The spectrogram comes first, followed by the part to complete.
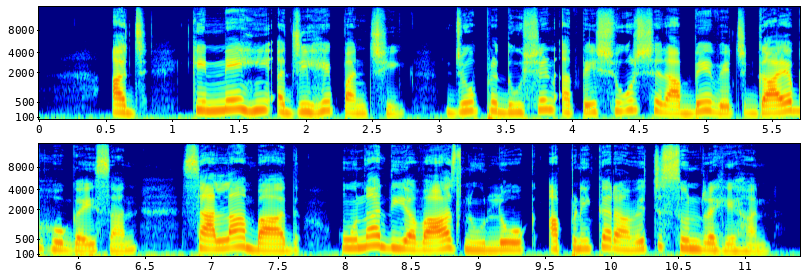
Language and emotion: Punjabi, neutral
